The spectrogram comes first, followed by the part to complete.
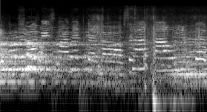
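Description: Children's voices singing together over music that fades out about a second in. There is a single low thump just after three seconds.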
